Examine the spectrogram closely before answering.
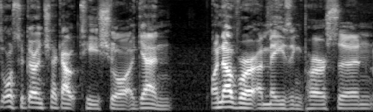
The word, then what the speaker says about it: Tshaw: I'm T-Shaw.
